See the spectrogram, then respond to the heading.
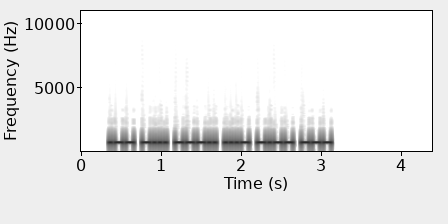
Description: Morse code, heard as a keyed tone, about 34 wpm, 700 Hz. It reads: WB8VYO
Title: USA Call Signs Repeated 3x 35wpm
